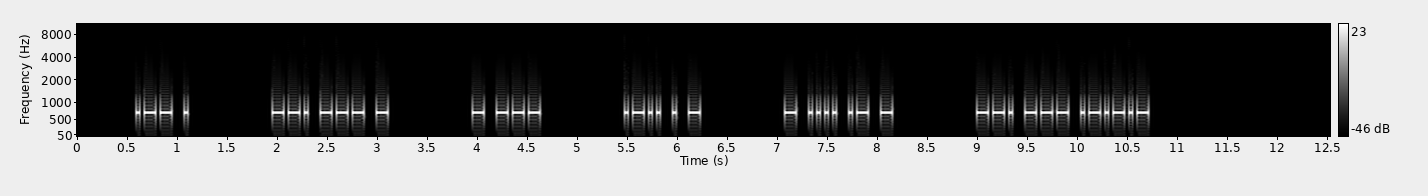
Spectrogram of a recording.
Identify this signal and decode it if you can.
Morse code, heard as a keyed tone, about 30 wpm, 700 Hz. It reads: WE GOT TO LET THAT GO.
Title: 3x Word-Spacing - Sentences from Top 300 Words - 30wpm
